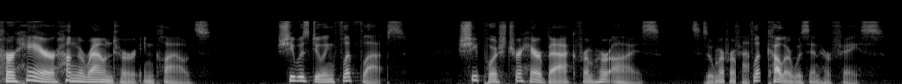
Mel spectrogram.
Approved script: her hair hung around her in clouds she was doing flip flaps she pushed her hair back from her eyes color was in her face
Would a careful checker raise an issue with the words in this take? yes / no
yes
